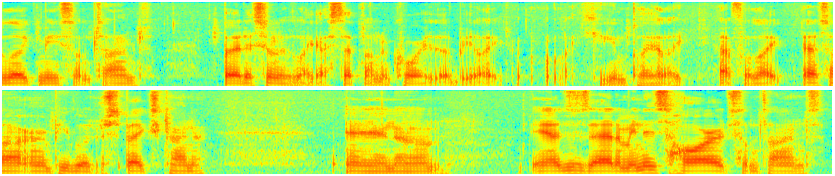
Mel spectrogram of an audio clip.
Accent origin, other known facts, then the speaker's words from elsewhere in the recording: San Antonio, Texas, United States; I grew up in Southside San Antonio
